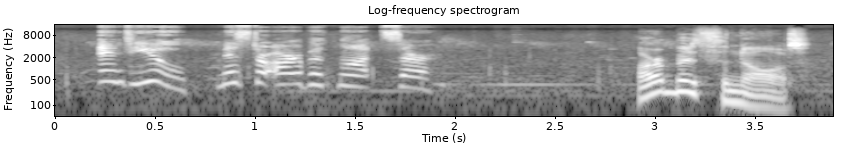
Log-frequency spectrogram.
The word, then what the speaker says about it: Arbuthnot: Arbuthnot. Okay, so it doesn't have some kind of strange pronunciation. It is pronounced as it is written, but it's, yeah, never mind.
